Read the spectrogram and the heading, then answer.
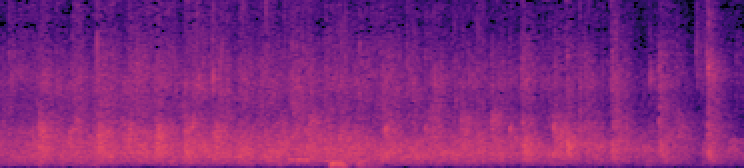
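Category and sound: crowd, audience clapping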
